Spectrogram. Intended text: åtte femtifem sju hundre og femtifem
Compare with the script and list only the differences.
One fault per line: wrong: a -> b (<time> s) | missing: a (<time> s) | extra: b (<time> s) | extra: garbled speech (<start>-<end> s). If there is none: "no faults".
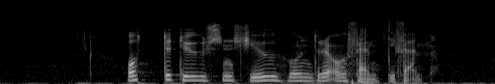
wrong: femtifem -> tusen (1.8 s)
